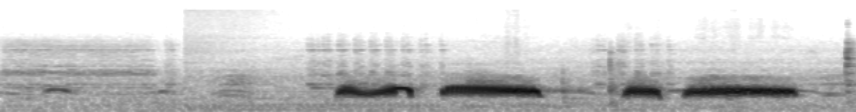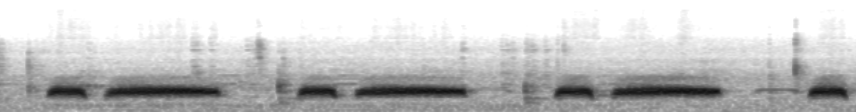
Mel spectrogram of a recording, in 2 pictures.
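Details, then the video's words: Spotted dove pair, male and female, cooing to excite a trained bird: after a quiet start, a steady run of about seven short-long coo phrases, low and mellow, with faint background hum. "tiếng chim cu gáy kích bổi mới rất hiệu quả"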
